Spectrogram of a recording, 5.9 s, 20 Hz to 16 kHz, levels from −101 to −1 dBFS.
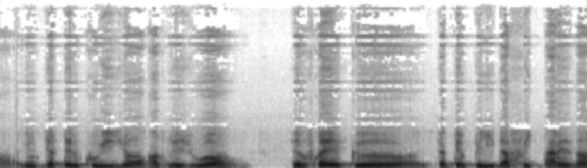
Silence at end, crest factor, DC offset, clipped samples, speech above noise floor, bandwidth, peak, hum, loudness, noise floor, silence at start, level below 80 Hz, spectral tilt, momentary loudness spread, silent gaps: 0 s; 16 dB; under 0.1%; under 0.1%; 30 dB; 16 kHz; 0 dBFS; none; -16 LUFS; -44 dBFS; 0 s; -66 dBFS; -6.5 dB/octave; 8 LU; none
